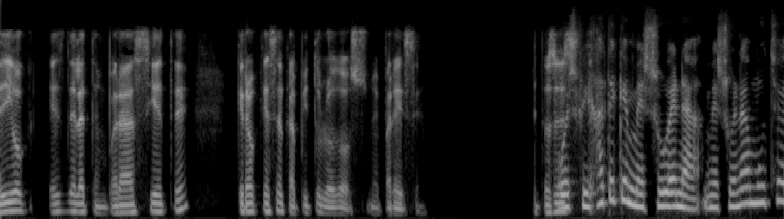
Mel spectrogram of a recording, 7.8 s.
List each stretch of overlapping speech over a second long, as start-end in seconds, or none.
none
